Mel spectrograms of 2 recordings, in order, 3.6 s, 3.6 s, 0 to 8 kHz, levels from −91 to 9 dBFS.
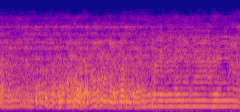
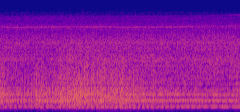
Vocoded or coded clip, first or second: first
